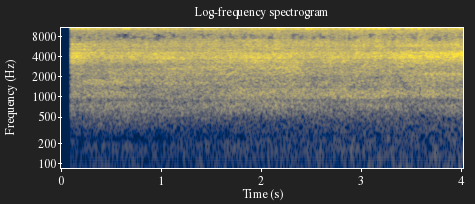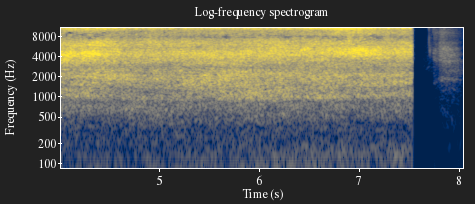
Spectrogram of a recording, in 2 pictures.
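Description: Aircraft engine in the DCS flight simulator, a steady loud drone with a high constant whine on top, running unbroken for several seconds before cutting off abruptly near the end.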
